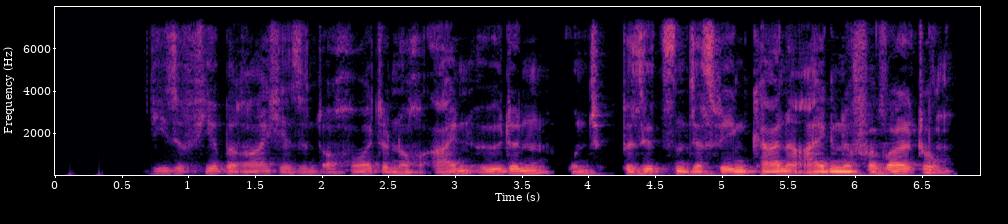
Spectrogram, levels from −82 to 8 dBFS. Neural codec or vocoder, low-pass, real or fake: none; 7.2 kHz; real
